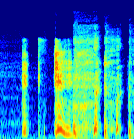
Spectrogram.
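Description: A coughing fit: a rapid string of about half a dozen harsh, raspy coughs in quick succession, with throaty clearing sounds and no talking in between.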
